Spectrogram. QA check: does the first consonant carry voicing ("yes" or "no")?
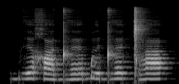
yes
